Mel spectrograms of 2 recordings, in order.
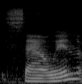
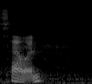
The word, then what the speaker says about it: Samhain: little education bitten so sound traditions pronounced salmon or Sabine or Samhain regional it's probably accent I call it salmon or end of summer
